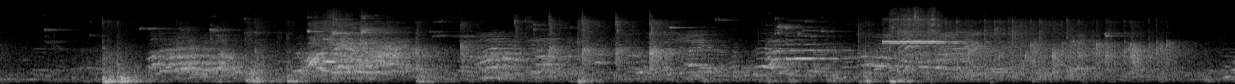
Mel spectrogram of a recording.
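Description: Girls on the court shout and call out to one another.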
